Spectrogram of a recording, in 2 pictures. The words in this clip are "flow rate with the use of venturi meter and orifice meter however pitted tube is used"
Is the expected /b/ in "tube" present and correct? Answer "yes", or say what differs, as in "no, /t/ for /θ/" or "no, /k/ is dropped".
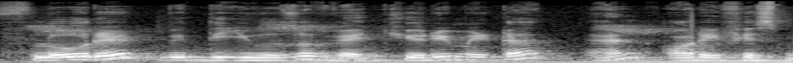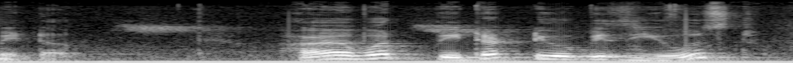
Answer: yes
